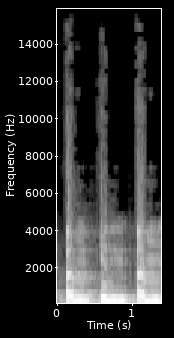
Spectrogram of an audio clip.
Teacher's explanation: ام میم ساکن کا بھی اظہار ہے, جلدی پڑھیں گے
